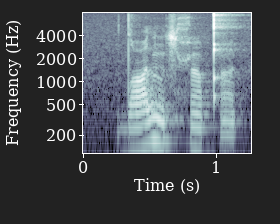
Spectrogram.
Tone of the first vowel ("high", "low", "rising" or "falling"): rising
